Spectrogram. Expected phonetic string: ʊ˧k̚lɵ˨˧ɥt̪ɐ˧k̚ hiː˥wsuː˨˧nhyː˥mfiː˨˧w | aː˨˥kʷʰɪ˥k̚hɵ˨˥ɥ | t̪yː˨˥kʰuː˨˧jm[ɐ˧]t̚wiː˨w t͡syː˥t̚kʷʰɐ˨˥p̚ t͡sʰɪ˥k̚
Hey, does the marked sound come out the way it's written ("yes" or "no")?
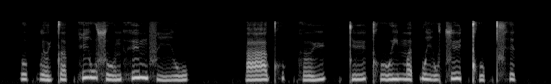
no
